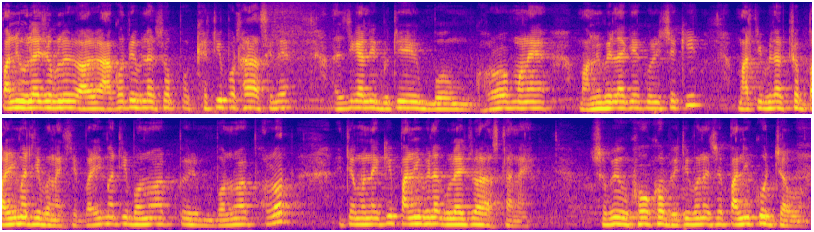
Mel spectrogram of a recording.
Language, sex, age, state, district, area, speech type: Assamese, male, 60+, Assam, Goalpara, rural, spontaneous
